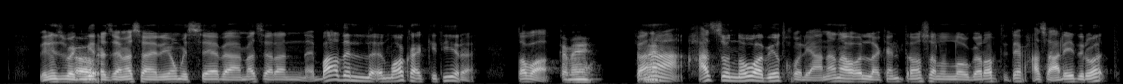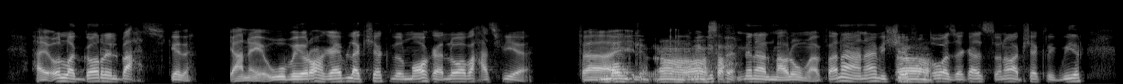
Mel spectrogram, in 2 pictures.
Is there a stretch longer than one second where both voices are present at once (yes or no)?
yes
